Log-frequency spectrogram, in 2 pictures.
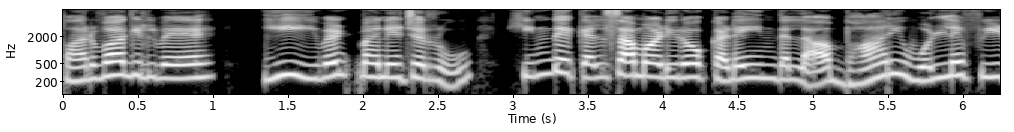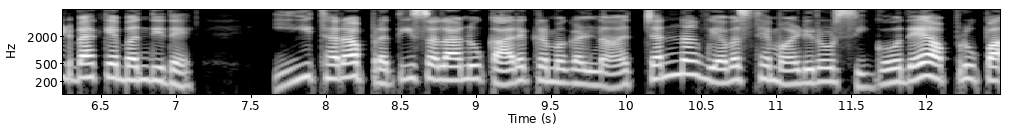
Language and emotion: Kannada, surprised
